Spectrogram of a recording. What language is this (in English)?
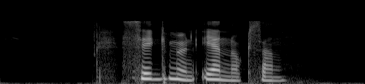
Norwegian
